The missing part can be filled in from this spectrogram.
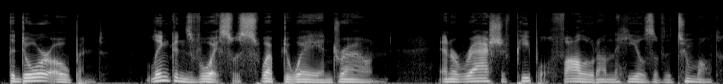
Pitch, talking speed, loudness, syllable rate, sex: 120 Hz, 180 wpm, -19 LUFS, 5.1 syllables/s, male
